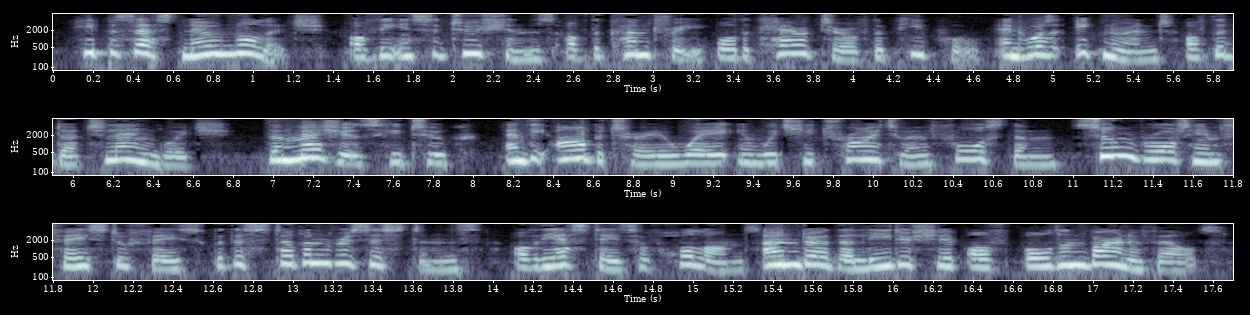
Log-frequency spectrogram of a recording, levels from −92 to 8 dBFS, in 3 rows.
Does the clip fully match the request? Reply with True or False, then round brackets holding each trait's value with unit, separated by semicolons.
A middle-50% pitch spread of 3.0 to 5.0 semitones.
False (5.4 semitones)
